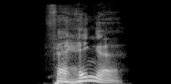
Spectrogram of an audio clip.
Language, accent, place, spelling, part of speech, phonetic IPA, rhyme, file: German, Germany, Berlin, verhänge, verb, [fɛɐ̯ˈhɛŋə], -ɛŋə, De-verhänge.ogg
- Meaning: inflection of verhängen: 1. first-person singular present 2. first/third-person singular subjunctive I 3. singular imperative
